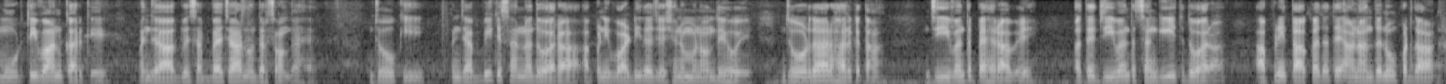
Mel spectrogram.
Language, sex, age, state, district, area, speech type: Punjabi, male, 18-30, Punjab, Ludhiana, urban, spontaneous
